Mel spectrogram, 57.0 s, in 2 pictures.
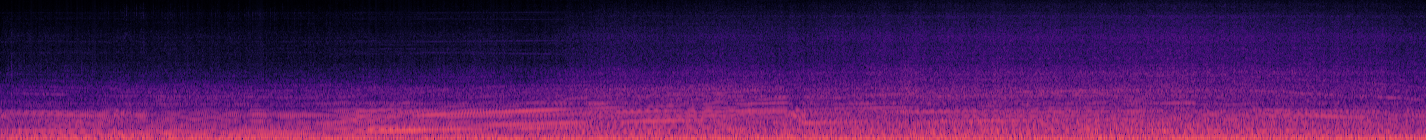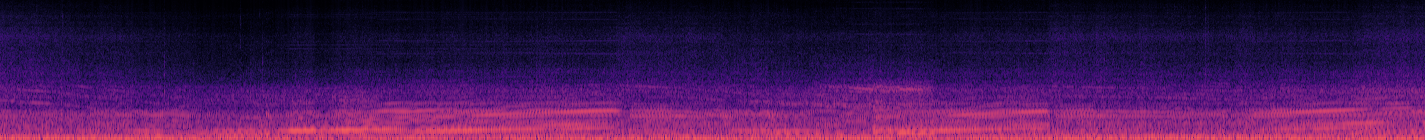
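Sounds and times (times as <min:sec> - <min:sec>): car engine accelerating: 0:00.0 - 0:57.0
wind and road noise: 0:00.0 - 0:57.0.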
